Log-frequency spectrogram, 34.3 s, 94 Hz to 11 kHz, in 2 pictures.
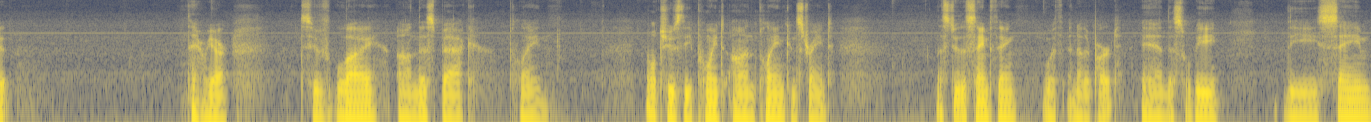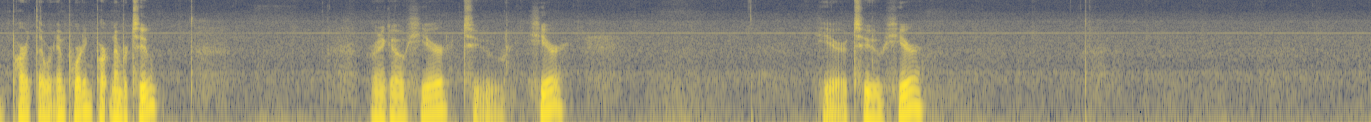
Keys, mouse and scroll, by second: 1.6 click, 2.3 scroll down 2, 2.6-4.1 drag, 2.6-4.1 middle drag, 4.5 scroll up 1, 5.4 ctrl+click, 5.9 ctrl+click, 6.6 ctrl+click, 9.0 click, 10.3 click, 10.7 scroll down 2, 11.1-12.0 middle drag, 12.2-13.2 middle drag, 13.3 scroll down 2, 13.7-14.1 scroll up 2, 14.3 scroll down 1, 16.5 click, 18.3 click, 19.8 click, 20.3-21.1 scroll up 2, 21.8 click, 22.1 scroll down 1, 23.3 ctrl+click, 24.8 click, 26.0 click, 27.1 click, 27.8 ctrl+click, 28.9 click, 29.9 click, 30.3 scroll down 2, 32.3 scroll up 2, 34.1 click.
